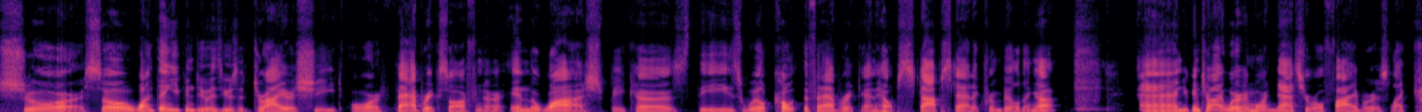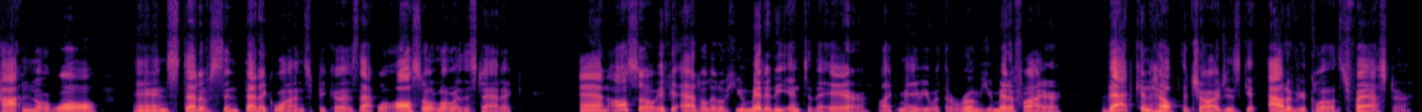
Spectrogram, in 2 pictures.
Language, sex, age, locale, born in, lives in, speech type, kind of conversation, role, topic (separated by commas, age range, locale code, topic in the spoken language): English, male, 50-54, en-US, United States, United States, read, expert-assistant, expert, What is static electricity and why does it make your hair stand up?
